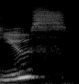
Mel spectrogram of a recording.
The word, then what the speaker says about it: use: the noun right you notice how I said use it has like a like an S sound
